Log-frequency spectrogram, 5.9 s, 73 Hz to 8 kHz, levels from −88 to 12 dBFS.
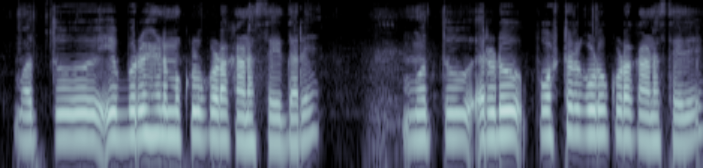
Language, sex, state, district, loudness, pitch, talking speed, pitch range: Kannada, male, Karnataka, Bidar, -16 LUFS, 170 Hz, 110 wpm, 160-180 Hz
